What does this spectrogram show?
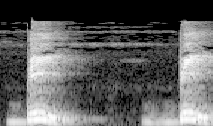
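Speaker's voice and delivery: "বি" loud, b punched like a beat; correct letter B. Shown as a demonstration. Teacher applies the beat to the letter, "বি" punched loud. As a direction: pop "বি" out forcefully, one at a time. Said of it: "তাহলে এটা হবে".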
